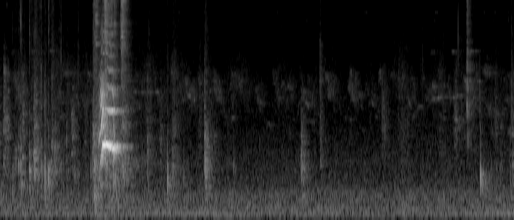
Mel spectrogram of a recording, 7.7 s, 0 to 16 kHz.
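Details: Sheepadoodle puppies from the Pepper and Cocos litters of 2020, some playing while others sleep; one sharp, high-pitched yelp that bends upward and then drops, early on, amid faint scuffling and soft shuffling noises.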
